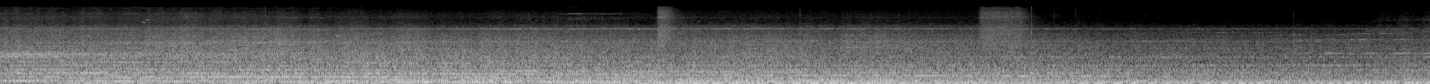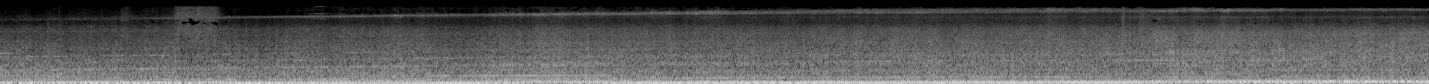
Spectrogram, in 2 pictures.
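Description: Metrolink commuter train with EMD F59PH-type diesel locomotives rolling past: a steady diesel engine rumble over wheel and rail noise, with faint wheel-squeal tones. The engine rumble grows heavier about halfway through as a second locomotive comes by.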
